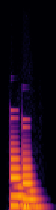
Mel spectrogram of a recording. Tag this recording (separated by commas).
Telephone, Alarm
